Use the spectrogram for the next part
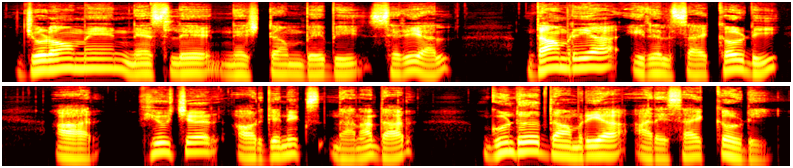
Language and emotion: Santali, neutral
